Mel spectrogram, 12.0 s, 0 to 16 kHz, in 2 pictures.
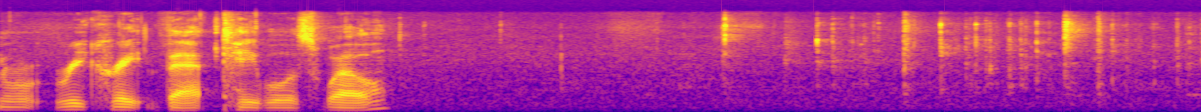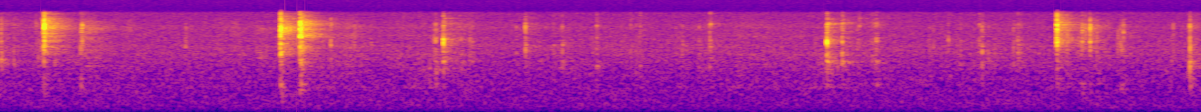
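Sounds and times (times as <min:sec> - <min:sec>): computer keyboard keystrokes: 0:03.6 - 0:06.5, 0:07.4 - 0:12.0.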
